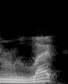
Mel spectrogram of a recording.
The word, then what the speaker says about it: Rolette: one the only roulette just like the roulette wheel right absolutely that's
